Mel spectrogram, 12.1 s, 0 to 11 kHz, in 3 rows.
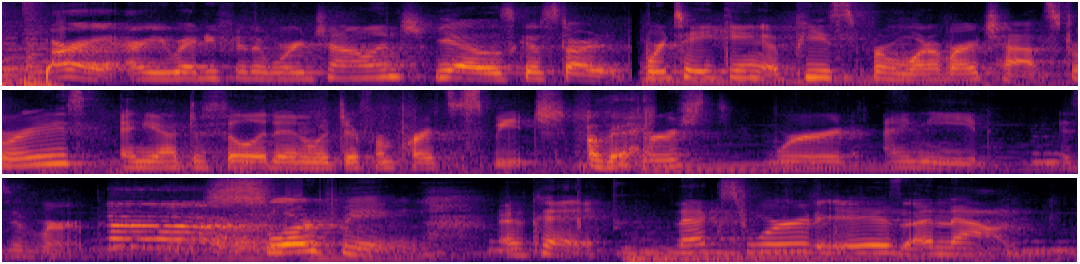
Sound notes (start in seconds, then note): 0.0 upbeat victorious music; 8.4 yells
